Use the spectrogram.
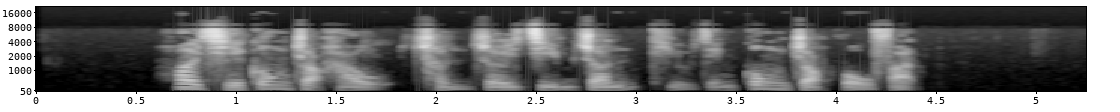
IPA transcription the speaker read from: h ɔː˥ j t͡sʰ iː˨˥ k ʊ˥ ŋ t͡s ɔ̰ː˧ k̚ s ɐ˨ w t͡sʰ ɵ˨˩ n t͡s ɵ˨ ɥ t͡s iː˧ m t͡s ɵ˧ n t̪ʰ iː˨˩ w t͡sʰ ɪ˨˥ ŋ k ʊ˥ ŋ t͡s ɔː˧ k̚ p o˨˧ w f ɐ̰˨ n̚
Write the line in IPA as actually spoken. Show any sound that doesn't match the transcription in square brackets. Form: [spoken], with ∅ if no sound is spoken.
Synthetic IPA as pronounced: h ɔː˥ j t͡sʰ iː˨˥ k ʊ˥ ŋ t͡s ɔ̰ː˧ k̚ [h] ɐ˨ w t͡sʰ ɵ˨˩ n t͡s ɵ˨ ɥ t͡s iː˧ m t͡s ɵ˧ n t̪ʰ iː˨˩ w [t͡s] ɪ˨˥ ŋ k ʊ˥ ŋ t͡s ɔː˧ k̚ p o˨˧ w f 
